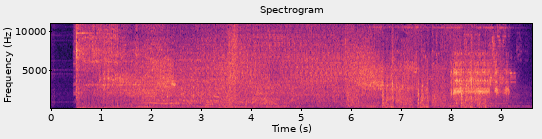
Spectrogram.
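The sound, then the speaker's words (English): Sound from the video game Prey: a heavy low boom cuts in sharply and opens a loud, dense stretch of rumbling, mechanical clatter and thuds that stays busy to the end. “Oh, that's Prey. Yes, it is. And that scene.”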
